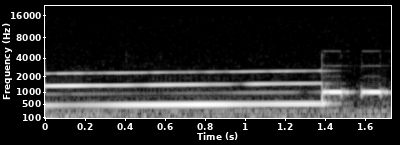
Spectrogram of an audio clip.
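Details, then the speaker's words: LifePak-20 defibrillator-monitor charging during a training demonstration with a simulated shock: steady rising electronic tone ends abruptly, then a short beeping prompt to push the shock button. "and you can hear it charges very quickly and it's asking me to push the button"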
